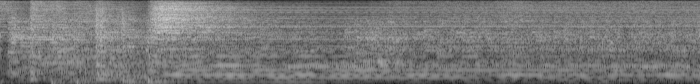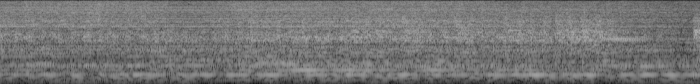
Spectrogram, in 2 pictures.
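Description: Live rock band with electric guitars: drums and guitars play together until about a second and a half in, then the drums stop and the guitars hold one long ringing chord, the song's closing chord.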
